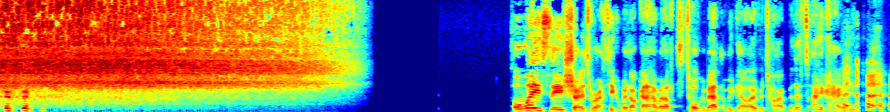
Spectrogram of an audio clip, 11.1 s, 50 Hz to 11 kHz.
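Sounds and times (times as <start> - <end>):
laughter: 0.0 - 0.6, 10.2 - 11.1
speech: 0.0 - 1.0, 6.5 - 11.1
loud steady hiss of steam being released: 0.0 - 4.7.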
